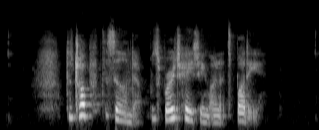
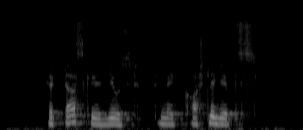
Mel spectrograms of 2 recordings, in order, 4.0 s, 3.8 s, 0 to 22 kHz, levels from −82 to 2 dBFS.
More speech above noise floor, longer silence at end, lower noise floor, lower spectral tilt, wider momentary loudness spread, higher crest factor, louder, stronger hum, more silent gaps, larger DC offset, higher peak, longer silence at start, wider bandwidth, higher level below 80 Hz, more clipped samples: first, 55 dB vs 28 dB; first, 0.75 s vs 0.35 s; about the same, -78 dBFS vs -79 dBFS; second, -2.5 dB/octave vs -7 dB/octave; first, 18 LU vs 14 LU; first, 24 dB vs 18 dB; first, -23 LUFS vs -51 LUFS; neither; neither; neither; first, -2 dBFS vs -36 dBFS; about the same, 0.55 s vs 0.6 s; second, 11 kHz vs 15.5 kHz; first, -76 dBFS vs -84 dBFS; neither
